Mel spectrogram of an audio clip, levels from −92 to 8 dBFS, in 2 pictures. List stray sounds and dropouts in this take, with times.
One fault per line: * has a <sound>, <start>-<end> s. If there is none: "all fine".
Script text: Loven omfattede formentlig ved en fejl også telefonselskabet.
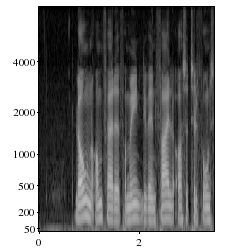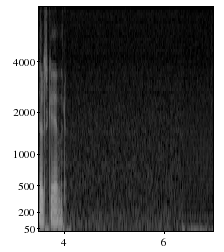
all fine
